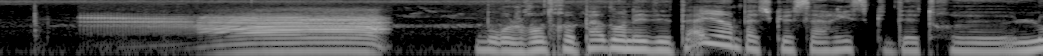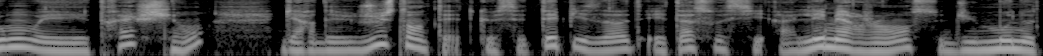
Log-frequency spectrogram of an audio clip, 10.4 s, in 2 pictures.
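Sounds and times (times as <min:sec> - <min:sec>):
cow mooing sound effect: 0:00.4 - 0:02.0
speech: 0:02.4 - 0:10.4.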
